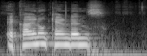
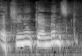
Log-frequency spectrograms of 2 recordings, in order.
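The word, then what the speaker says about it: Echinocandins: है तीसरी कैटेगरी है एकाइनोकैंडेंस। कोई इसको एचिनोकैंडेंस प्रोनाउंस करते हैं, कोई इसको एकाइनोकैंडेंस कहते हैं। I would love to call it एचिनोकैंडेंस।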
